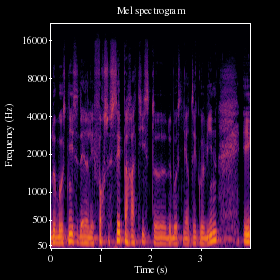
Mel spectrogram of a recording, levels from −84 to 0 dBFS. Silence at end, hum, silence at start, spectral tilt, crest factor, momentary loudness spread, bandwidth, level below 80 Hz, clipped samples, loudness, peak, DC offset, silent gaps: 0 s; none; 0 s; -6 dB/octave; 16 dB; 8 LU; 17 kHz; -58 dBFS; under 0.1%; -29 LUFS; -12 dBFS; under 0.1%; none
